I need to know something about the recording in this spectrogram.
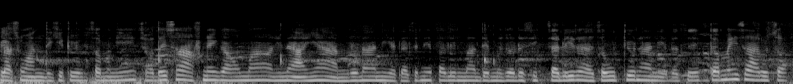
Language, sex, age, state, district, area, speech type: Nepali, female, 30-45, West Bengal, Jalpaiguri, rural, spontaneous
